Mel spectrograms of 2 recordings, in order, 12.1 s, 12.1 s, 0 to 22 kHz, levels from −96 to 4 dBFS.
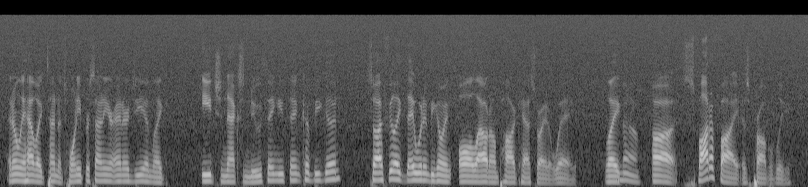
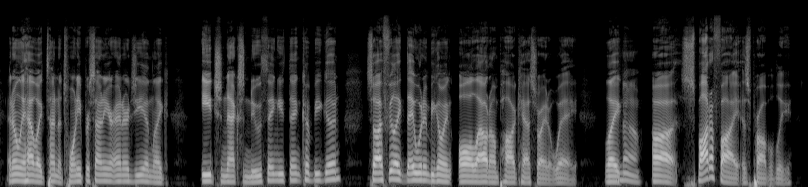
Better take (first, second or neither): second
